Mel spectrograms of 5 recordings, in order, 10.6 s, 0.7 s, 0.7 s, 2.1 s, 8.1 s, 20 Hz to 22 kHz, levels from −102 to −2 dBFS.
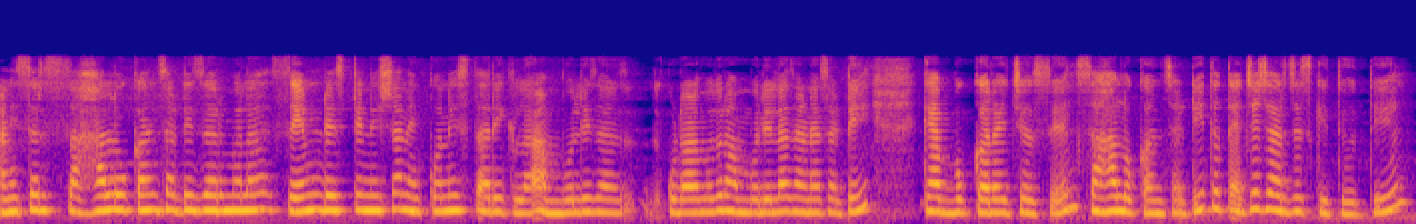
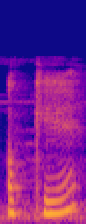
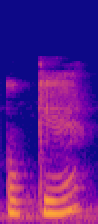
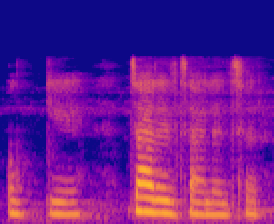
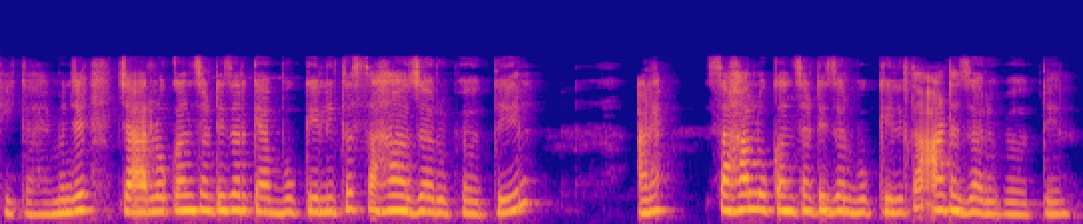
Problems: constant background noise, background conversations at intervals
